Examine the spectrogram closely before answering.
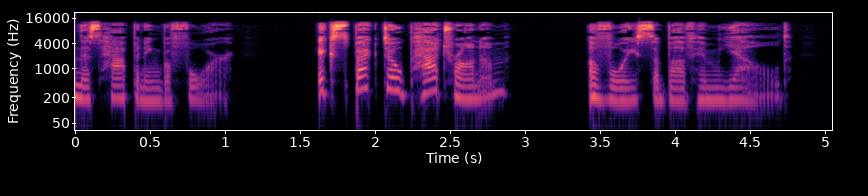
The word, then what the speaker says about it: Patronum: Expectto Patnum, he shouted. Nothing happened. The pronunciation had seemed a bit off. Patronum, Lily corrected tiredly.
